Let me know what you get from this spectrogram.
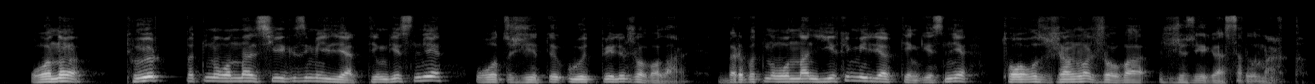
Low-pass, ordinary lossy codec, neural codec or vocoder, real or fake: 9.9 kHz; none; codec, 24 kHz, 3 kbps, HILCodec; fake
